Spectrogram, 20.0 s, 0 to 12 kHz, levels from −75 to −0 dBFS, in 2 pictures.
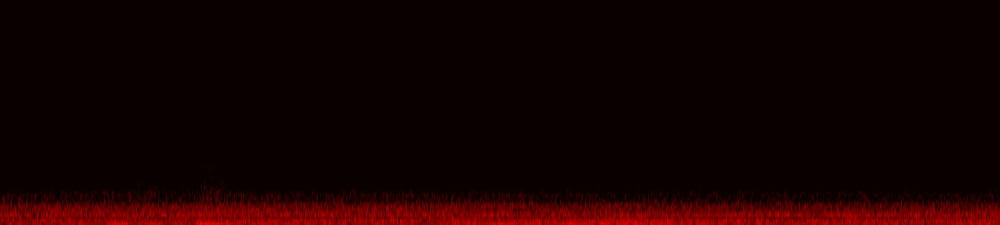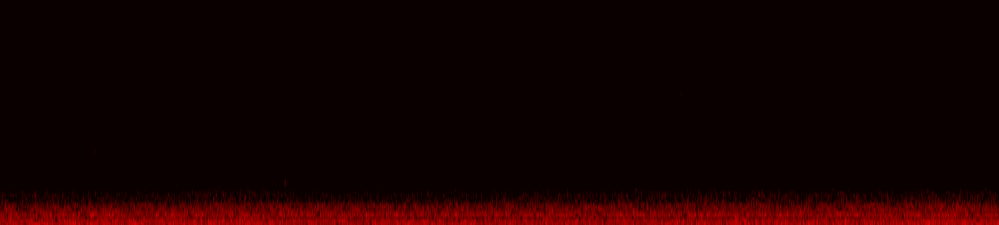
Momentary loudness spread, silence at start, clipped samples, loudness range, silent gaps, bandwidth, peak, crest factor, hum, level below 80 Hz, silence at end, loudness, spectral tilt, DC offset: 2 LU; 0 s; under 0.1%; 1 LU; none; 10.5 kHz; -40 dBFS; 16 dB; none; -68 dBFS; 0 s; -57 LUFS; -6.5 dB/octave; under 0.1%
